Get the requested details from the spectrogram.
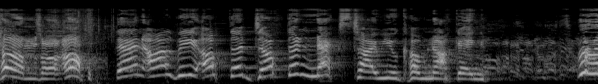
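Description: A young woman speaks defiantly.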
